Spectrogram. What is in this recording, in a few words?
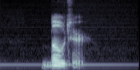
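"boater", English, American accent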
